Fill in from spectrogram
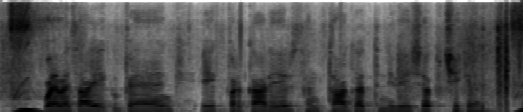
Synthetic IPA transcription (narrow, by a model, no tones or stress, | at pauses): ʋəjʋəsaːjɪkbɛːŋk | eːkpɾəkaːɾeːɾsə̃nst̪ʰaːɡət̪nɪʋeːʃəkt͡ʃʰɪkɦɛː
